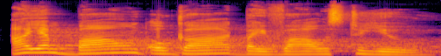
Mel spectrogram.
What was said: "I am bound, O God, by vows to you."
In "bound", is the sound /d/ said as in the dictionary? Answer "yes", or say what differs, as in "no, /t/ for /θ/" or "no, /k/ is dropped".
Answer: yes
